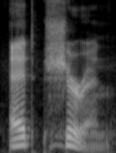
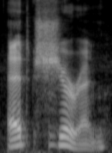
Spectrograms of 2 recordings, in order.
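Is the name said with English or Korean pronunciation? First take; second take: English; English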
